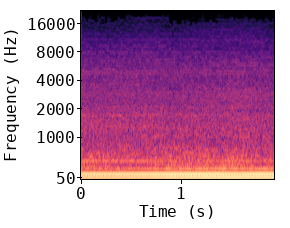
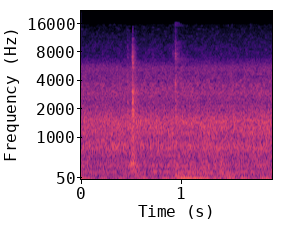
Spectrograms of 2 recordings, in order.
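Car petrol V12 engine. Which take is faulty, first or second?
second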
